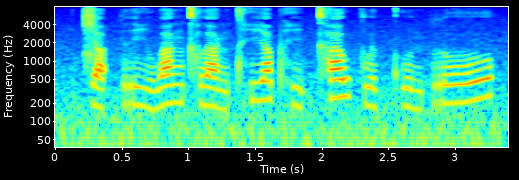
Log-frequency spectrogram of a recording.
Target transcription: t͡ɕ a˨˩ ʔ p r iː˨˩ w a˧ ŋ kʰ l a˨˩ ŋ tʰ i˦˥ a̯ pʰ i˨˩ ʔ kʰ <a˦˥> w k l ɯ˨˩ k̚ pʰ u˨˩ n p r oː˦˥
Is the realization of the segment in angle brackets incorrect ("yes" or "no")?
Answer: yes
